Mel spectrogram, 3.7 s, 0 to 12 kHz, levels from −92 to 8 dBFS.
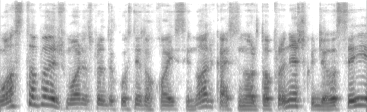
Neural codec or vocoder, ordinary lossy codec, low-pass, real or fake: none; Opus, 24 kbps; 10.8 kHz; real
